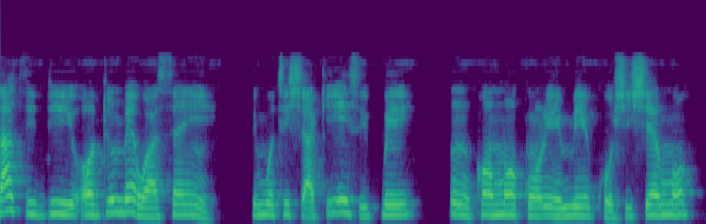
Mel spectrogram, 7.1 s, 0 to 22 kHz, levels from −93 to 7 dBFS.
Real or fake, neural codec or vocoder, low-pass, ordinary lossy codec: fake; codec, 16 kHz, 4 kbps, FunCodec, trained on LibriTTS, 50 frames a second; none; none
